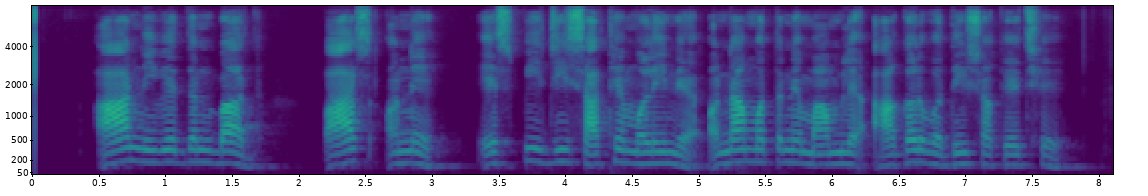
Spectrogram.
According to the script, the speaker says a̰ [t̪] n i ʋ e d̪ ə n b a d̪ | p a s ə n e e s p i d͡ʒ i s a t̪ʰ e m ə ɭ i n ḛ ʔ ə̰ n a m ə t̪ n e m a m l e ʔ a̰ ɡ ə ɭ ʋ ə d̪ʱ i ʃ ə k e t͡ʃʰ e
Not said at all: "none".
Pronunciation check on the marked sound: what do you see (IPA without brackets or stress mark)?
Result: none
